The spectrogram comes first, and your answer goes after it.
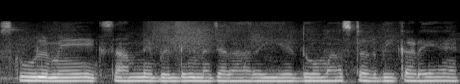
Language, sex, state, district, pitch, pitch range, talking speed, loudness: Hindi, female, Bihar, West Champaran, 165 Hz, 160-165 Hz, 180 wpm, -16 LUFS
